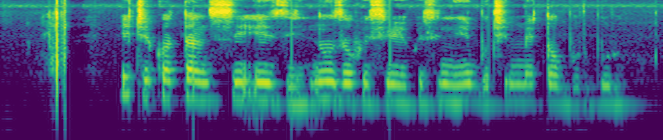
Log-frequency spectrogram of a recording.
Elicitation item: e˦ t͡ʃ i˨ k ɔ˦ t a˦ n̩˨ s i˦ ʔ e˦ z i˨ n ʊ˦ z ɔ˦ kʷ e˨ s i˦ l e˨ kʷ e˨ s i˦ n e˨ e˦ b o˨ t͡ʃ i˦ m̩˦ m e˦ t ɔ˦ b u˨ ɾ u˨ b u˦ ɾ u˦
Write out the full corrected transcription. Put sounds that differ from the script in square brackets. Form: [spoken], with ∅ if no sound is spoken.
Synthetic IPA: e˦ t͡ʃ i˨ k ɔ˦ t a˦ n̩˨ s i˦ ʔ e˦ z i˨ n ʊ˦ z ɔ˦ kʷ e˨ s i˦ [ɾ] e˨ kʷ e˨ s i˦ n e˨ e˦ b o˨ t͡ʃ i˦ m̩˦ m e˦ t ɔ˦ b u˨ ɾ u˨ b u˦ ɾ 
